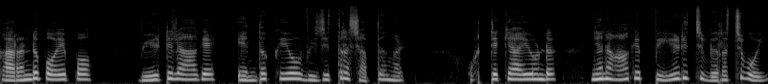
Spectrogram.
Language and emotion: Malayalam, fearful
